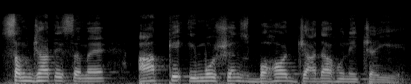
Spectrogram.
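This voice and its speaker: A man teaching public speaking, talking slowly and expressively and stressing key words as he demonstrates how to tell a story. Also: on the high side. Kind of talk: instructional talk with demonstration storytelling.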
